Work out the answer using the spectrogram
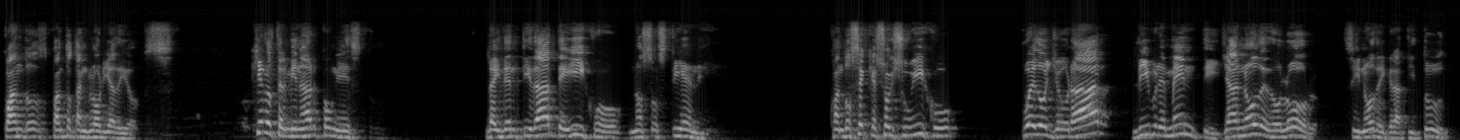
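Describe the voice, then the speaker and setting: A man preaching a sermon, fervent, switching between loud exclamations and quiet personal storytelling. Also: high-pitched, animated, measured pace. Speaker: pastor.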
